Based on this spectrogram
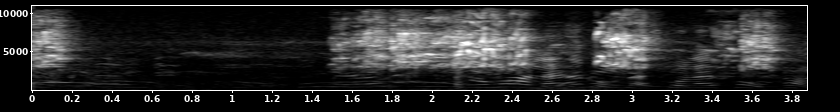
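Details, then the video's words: Rainbow lorikeet in a tree at Lion Country Safari, Florida, giving harsh, high screechy bursts between rapid chattering notes; a low voice-like murmur runs underneath. "Rainbow Lorikeet Singing"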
